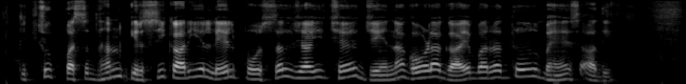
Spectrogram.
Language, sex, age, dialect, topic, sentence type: Maithili, male, 31-35, Eastern / Thethi, agriculture, statement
